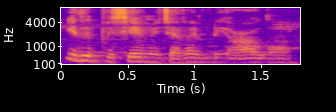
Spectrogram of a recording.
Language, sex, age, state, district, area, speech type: Tamil, female, 60+, Tamil Nadu, Dharmapuri, urban, spontaneous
